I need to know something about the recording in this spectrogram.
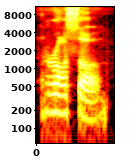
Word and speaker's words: rasa: The deep feeling we write in Bahasa Indonesia is rasa, but in Javanese language, we pronounce it with roso.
